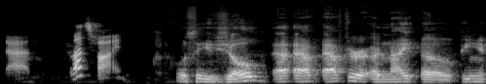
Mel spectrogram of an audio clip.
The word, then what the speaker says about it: Zhuo: your name it's um the official is joe kind of like saying joe or joe but i tend to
